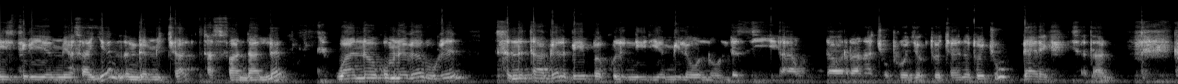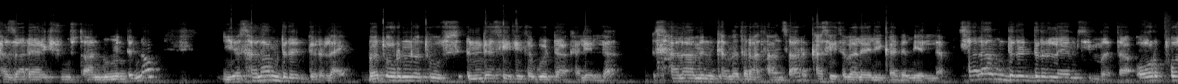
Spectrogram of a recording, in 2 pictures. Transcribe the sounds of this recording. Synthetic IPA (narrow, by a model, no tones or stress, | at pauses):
hist̪ʰɾijɛmːijasajːɛnɨnd̪əmːit͡ʃːalt̪ʰəsfaɨnd̪alːə | wanːawkʼomnəɡəɾuɡɨn | sɨnːɨt̪ʰːaɡəlbəebəkːulɨned̪jɛmːiləwnːəwɨnd̪əzːihahunɨnd̪awɔrːanat͡ʃːɛwpɾo̞d͡ʒɛkt̪ʰo̞t͡ʃːajnət̪ʰo̞t͡ʃːud̪ajɾekʃɪnjɪsət̪ʼalːukʰəzːad̪ajɾekʃɪnwʊst̪ʼand̪umɨnd̪ɨnːəw | jɛsəlamd̪ɨɾɨd̪ːɨɾlajbət̪ʼo̞ɾɨnːət̪ʰusɨnd̪əse̞t̪jɛt̪ʰəɡo̞d̪ːakʰəle̞lːə | səlamɨnkʰəmət̪ʼɾat̪ʰansʼaɾkʰəse̞t̪bəlajlikʼəd̪ɨmjɛlːəmsəlamd̪ɨɾɨd̪ːɨɾlajɪmsimːət̪ʼːaʔoɾt̪ʰo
